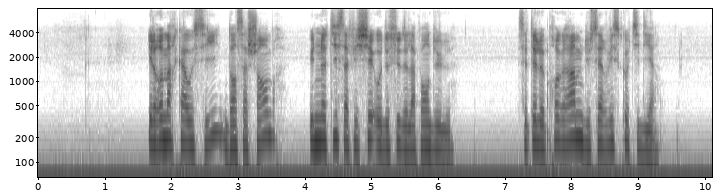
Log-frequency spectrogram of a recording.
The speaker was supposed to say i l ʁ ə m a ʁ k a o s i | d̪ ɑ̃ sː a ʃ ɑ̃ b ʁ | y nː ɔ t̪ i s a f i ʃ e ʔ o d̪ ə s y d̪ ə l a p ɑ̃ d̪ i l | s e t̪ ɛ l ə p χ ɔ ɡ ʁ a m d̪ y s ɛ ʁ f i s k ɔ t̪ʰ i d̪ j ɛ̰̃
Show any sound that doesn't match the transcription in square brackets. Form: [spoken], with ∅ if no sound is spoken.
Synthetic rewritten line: i l ʁ ə m a ʁ k a o s i | d̪ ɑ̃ [s] a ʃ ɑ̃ b ʁ | y nː ɔ t̪ i s a f i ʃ e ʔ o d̪ ə s y d̪ ə l a p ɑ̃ d̪ [y] l | s e t̪ ɛ l ə p χ ɔ ɡ ʁ a m d̪ y s ɛ ʁ [v] i s k ɔ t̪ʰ i d̪ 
